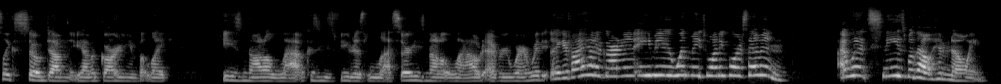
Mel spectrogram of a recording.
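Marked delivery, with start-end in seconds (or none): 5.5-9.9 excited. Real, not acted. Enthusing about having a guardian.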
